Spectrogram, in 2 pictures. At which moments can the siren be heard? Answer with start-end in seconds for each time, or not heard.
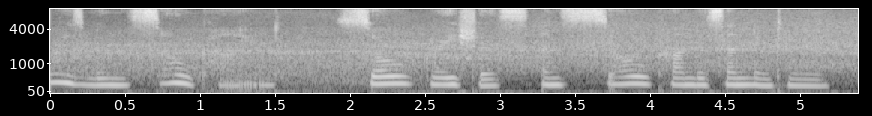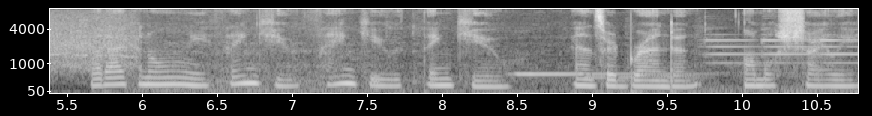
not heard.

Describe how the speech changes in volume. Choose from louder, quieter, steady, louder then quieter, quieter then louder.
steady.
